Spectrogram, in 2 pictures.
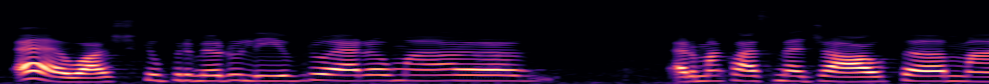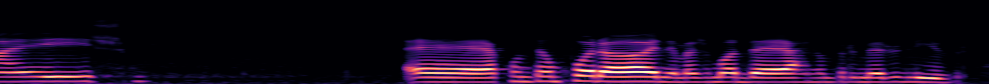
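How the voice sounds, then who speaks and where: A woman's voice: a little high, flat delivery, a little slow, clean tone, lo-fi sound. A young woman from Brazil, a novelist guest in an interview, talking casually with many fillers and restarts.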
